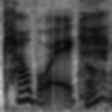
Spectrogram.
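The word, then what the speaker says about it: Kaubo: So, cowboy is spelled K A U B O, but it's pronounced cowboy.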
